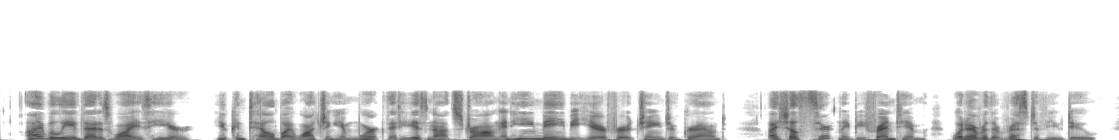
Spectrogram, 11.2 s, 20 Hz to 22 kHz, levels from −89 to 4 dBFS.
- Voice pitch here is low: No, medium, 185 Hz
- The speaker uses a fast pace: Yes, fast, 220 wpm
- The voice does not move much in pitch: No, average, 4.4 semitones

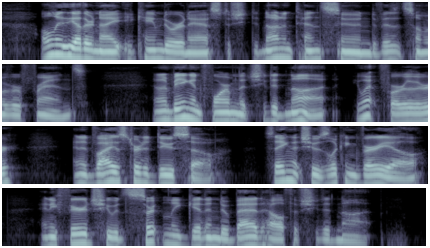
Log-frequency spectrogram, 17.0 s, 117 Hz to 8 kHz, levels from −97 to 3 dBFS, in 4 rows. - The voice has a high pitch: No, low, 115 Hz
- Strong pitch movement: No, average, 3.7 semitones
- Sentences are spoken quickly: Yes, fast, 210 wpm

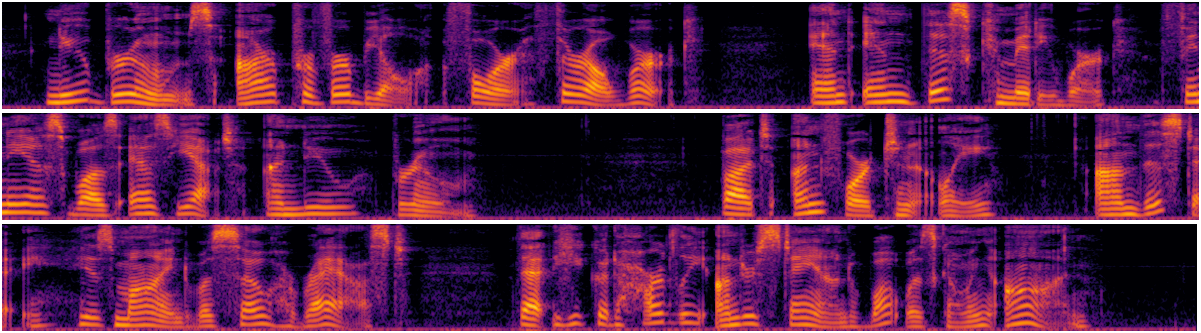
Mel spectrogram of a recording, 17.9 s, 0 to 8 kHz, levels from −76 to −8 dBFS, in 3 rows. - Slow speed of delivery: Yes, slow, 125 wpm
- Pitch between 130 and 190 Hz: Yes, medium, 185 Hz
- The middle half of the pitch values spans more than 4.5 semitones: Yes, wide, 5.6 semitones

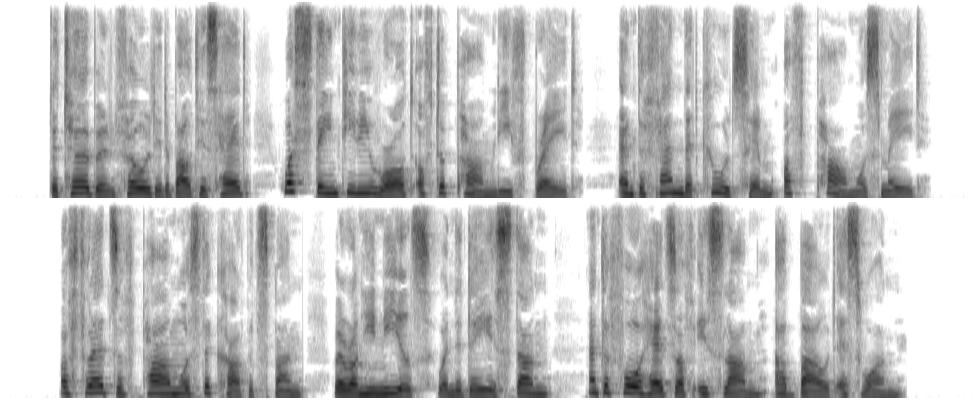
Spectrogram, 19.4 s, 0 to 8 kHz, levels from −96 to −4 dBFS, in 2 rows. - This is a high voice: Yes, high, 210 Hz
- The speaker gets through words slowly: No, average, 150 wpm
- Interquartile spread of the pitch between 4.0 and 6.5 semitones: No, average, 3.4 semitones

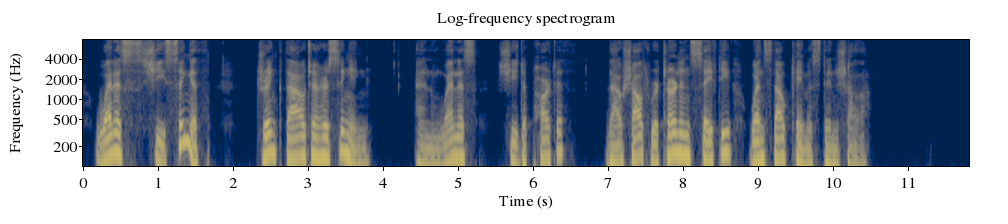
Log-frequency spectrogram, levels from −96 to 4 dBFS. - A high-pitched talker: No, low, 125 Hz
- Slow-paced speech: Yes, slow, 105 wpm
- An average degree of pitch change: No, wide, 5.9 semitones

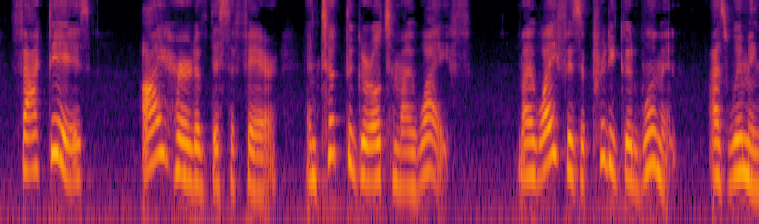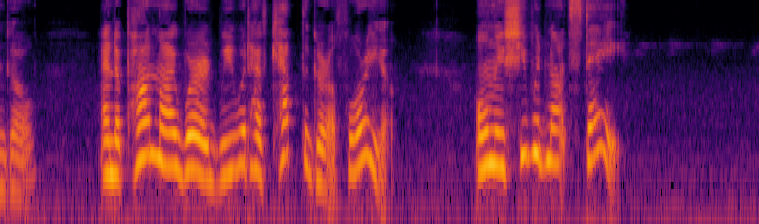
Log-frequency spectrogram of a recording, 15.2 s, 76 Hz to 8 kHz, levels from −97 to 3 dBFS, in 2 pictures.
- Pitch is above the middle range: Yes, high, 225 Hz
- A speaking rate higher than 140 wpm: Yes, average, 160 wpm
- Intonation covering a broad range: Yes, wide, 5.9 semitones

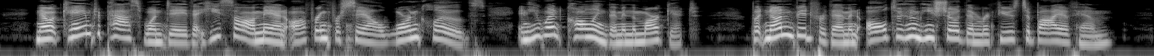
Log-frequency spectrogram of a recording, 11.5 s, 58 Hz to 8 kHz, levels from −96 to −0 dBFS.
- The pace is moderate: No, fast, 220 wpm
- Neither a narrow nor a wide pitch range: No, wide, 6.2 semitones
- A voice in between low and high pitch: No, high, 245 Hz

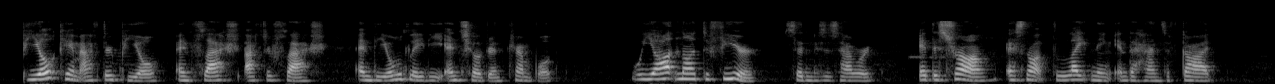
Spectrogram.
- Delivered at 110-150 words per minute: No, average, 165 wpm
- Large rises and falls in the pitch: No, average, 3.2 semitones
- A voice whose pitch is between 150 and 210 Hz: Yes, high, 190 Hz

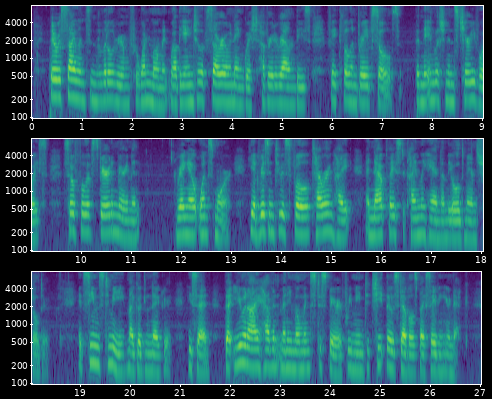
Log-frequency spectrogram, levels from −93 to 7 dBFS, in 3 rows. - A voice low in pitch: No, medium, 180 Hz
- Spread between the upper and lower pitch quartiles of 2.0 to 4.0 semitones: Yes, average, 2.8 semitones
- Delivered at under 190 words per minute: No, average, 195 wpm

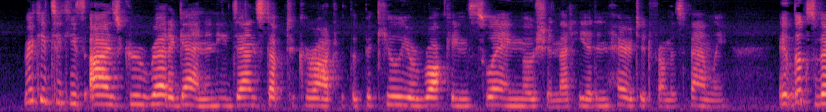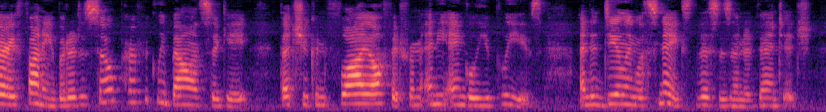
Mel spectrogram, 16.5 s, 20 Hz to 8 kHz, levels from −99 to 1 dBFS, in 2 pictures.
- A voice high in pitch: Yes, high, 215 Hz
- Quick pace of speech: Yes, fast, 210 wpm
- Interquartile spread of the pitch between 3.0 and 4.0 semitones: Yes, average, 3.7 semitones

